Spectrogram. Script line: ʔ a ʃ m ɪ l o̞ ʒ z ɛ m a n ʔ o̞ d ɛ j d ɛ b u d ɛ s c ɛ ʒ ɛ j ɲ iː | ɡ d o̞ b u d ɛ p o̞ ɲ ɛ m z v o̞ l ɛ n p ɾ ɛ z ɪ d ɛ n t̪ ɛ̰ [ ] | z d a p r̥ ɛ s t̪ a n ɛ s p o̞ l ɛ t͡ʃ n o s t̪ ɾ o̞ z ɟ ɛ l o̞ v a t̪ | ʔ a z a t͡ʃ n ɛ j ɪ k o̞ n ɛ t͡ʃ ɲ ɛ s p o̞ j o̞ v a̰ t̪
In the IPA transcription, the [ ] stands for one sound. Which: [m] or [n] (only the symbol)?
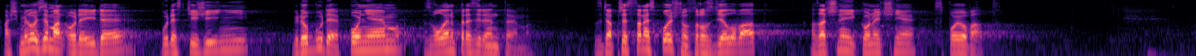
m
